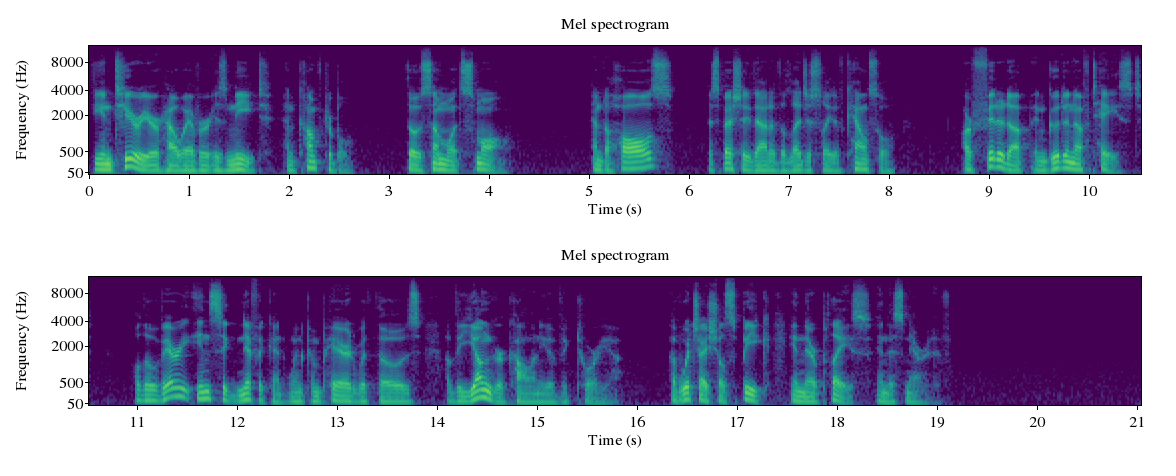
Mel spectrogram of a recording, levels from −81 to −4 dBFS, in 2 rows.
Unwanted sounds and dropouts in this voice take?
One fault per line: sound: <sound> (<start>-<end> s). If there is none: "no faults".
no faults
